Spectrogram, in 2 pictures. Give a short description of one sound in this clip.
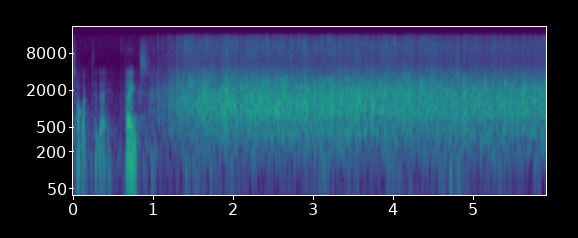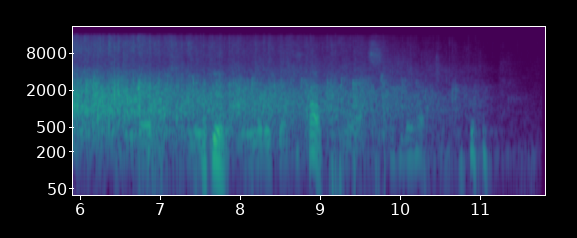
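An audience applauds loudly and the clapping slowly fades.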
